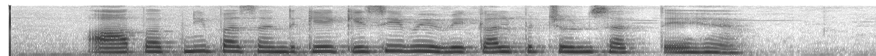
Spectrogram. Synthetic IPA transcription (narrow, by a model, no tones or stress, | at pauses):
aːpɐpnipɐsə̃nd̪kekɪsibʱiʋɪkəlpt͡ʃʊnsɐk̚t̪eɦɛ̃ː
